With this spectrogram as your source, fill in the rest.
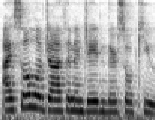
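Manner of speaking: ordinary talk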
